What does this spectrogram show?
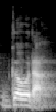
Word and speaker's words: go to: He pronounced this quite clearly, but a native speaker might say goda, because that T between two vowels becomes a soft D. Goda, go to sleep.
